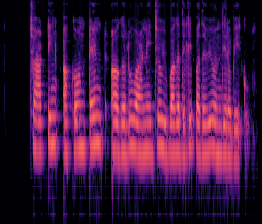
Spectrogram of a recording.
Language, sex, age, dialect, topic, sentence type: Kannada, female, 18-24, Mysore Kannada, banking, statement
